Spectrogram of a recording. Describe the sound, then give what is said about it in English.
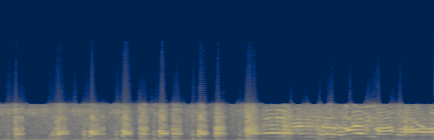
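Ducks quack in a rapid, repeated series of harsh, nasal calls, then shift into higher, wavering chirps, fairly loud against a steady low background rumble. “Ducks need to have their wings clipped.”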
